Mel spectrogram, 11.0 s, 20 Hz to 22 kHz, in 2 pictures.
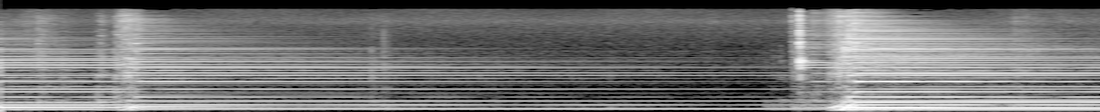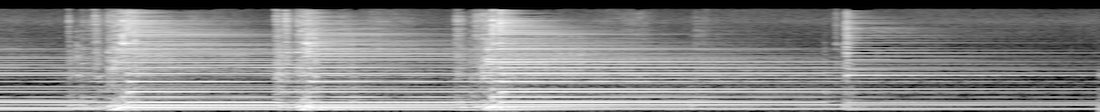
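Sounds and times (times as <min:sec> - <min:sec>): strummed guitar chords: 0:00.0 - 0:11.0.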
